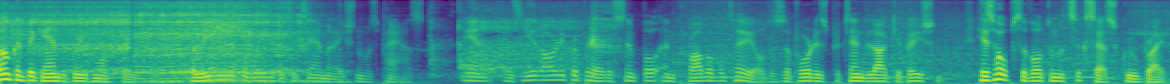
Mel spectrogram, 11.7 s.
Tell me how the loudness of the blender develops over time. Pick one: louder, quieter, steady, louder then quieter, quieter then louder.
quieter.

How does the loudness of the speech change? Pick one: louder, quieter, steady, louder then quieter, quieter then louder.
quieter then louder.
